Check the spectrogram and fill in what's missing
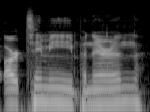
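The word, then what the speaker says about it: Artemi Panarin: Well, hey, Artemy Panarin. Did I say it right? – Yes.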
